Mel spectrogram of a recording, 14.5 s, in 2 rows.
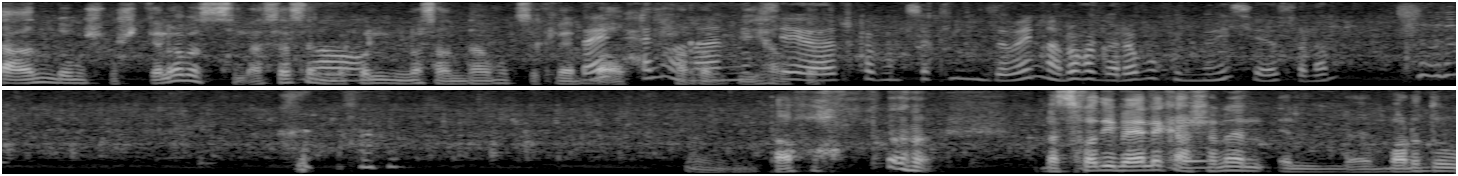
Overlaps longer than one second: present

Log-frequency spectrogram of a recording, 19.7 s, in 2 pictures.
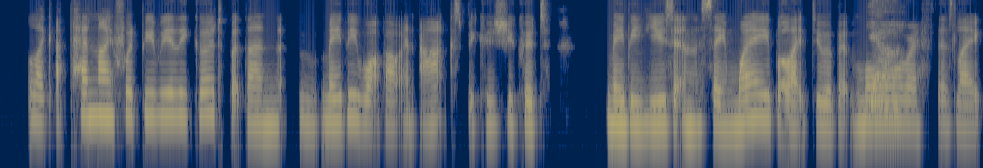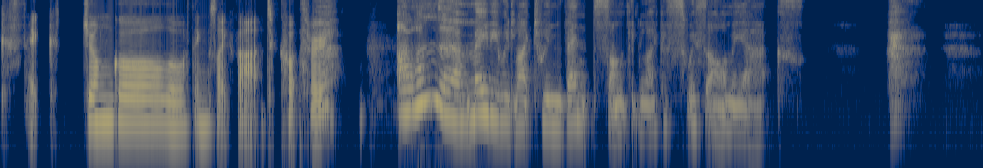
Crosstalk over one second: none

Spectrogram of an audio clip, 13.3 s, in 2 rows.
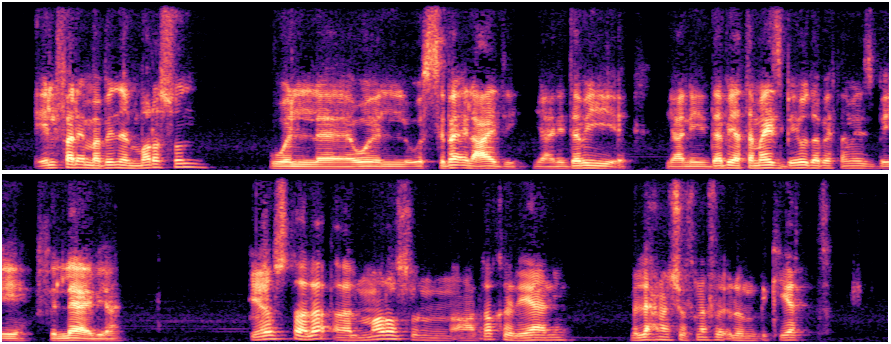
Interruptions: none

